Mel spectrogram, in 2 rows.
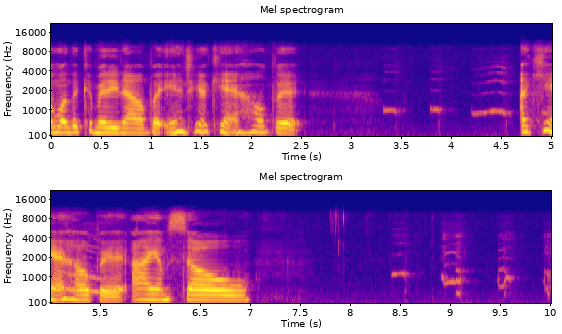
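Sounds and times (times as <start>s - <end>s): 
speech: 0.0s - 2.6s, 4.7s - 7.1s
dog whining in high nasal whimpers: 3.2s - 5.9s, 8.4s - 10.0s.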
